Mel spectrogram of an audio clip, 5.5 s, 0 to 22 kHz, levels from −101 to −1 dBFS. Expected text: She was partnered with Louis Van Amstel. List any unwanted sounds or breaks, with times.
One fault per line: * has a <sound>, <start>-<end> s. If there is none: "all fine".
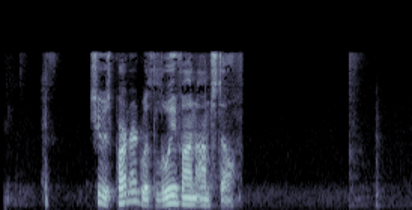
all fine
